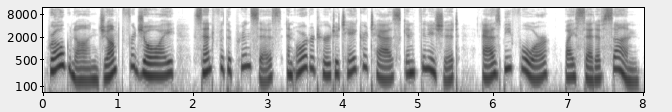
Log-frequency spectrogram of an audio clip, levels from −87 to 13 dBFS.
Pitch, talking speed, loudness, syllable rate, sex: 220 Hz, 180 wpm, -18 LUFS, 4.4 syllables/s, female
